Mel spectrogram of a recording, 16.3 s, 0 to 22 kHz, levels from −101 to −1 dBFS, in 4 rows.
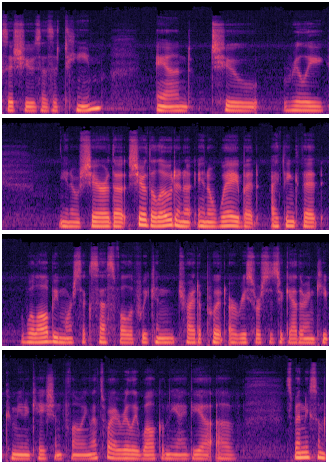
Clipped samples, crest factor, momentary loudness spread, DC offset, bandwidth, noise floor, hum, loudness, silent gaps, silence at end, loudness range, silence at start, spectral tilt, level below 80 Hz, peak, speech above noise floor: under 0.1%; 16 dB; 10 LU; under 0.1%; 14 kHz; -60 dBFS; none; -30 LUFS; none; 0 s; 5 LU; 0 s; -6 dB/octave; -64 dBFS; -14 dBFS; 30 dB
